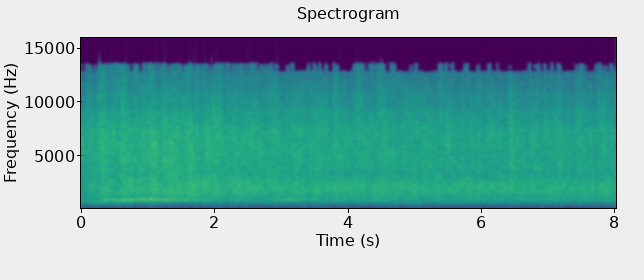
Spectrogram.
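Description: Concert audience applauding, swelling in the first second and then holding steady, with a long cheer from the crowd over it in the first two seconds.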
